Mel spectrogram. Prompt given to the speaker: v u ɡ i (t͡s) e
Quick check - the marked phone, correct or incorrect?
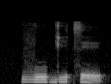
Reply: correct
